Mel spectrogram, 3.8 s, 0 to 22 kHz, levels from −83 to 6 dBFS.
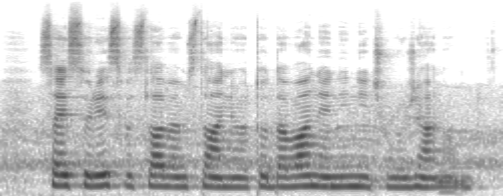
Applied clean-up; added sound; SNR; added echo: none; Crowd; 18 dB; none.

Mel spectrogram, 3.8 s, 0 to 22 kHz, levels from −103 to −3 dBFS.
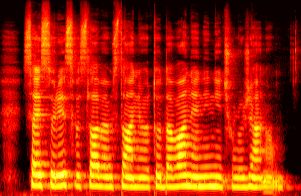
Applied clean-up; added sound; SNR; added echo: neural mask model Resemble Enhance denoiser.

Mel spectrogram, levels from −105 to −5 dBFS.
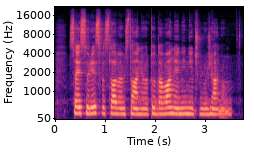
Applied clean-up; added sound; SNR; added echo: neural mask model RNNoise.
